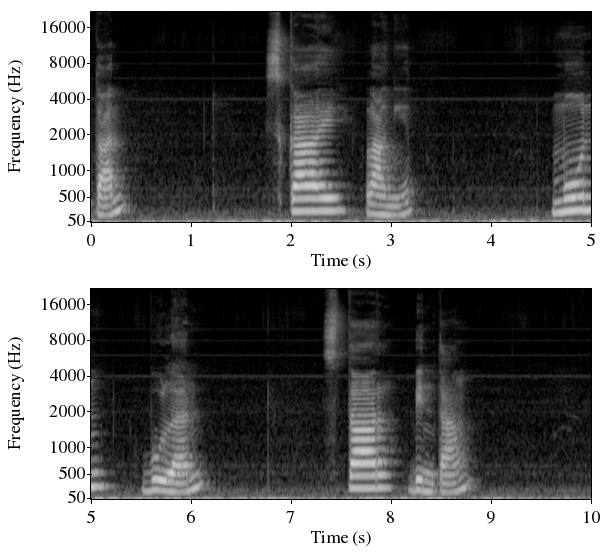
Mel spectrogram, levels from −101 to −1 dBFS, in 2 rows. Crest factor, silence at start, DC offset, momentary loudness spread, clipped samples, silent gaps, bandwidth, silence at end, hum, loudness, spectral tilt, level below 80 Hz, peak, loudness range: 18 dB; 0 s; under 0.1%; 18 LU; under 0.1%; none; over 20 kHz; 0.05 s; none; -29 LUFS; -5.5 dB/octave; -54 dBFS; -12 dBFS; 2 LU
